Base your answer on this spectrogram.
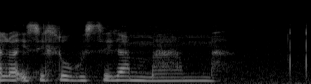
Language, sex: Zulu, female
